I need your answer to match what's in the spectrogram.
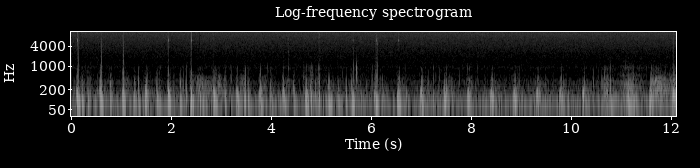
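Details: A heartbeat becoming extremely fast: rapid, regular low thumping at about 130 beats a minute (tachycardia).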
